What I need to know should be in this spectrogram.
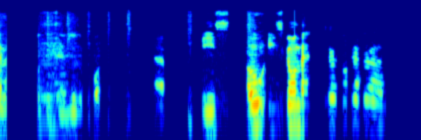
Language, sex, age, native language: Icelandic, male, 20-29, English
